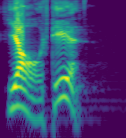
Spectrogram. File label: "yao4 dian4", Chinese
